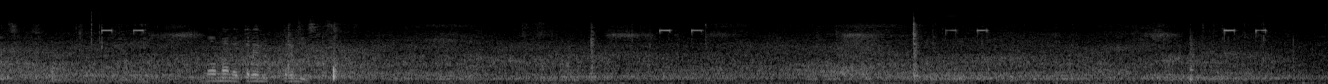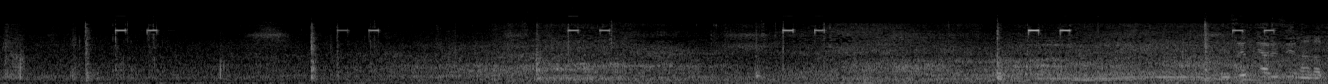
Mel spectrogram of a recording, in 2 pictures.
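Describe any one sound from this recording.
A handheld gauge beeps in short double chirps, again and again.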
